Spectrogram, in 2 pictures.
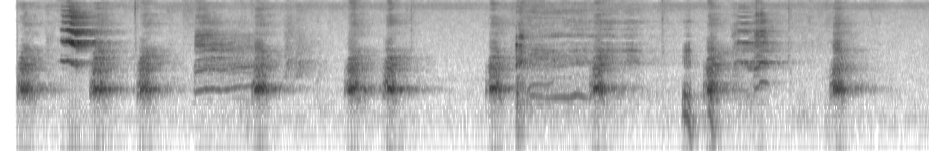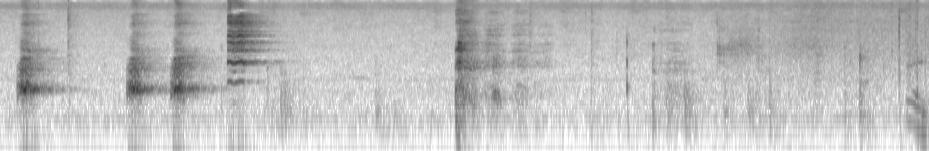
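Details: Rainbow lorikeet imitating a dog's bark: short harsh barking calls repeated about every half second to one second for ten seconds, then a few fainter scratchy sounds in a quiet room.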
